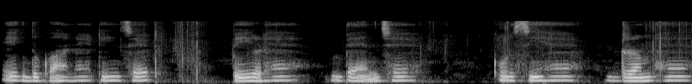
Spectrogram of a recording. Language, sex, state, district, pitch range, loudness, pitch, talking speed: Hindi, female, Odisha, Nuapada, 175-185 Hz, -18 LUFS, 180 Hz, 120 wpm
